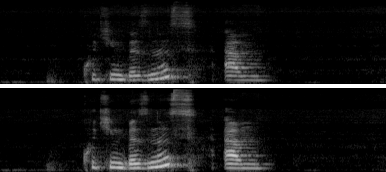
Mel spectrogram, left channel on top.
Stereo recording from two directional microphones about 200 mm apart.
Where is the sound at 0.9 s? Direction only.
40° right (ahead or behind).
